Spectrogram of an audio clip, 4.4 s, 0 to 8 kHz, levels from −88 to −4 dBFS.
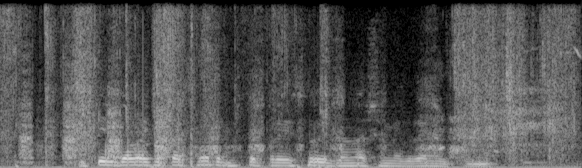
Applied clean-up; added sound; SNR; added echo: none; Dog; 3 dB; none.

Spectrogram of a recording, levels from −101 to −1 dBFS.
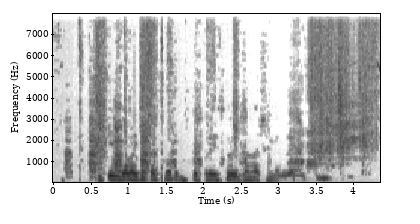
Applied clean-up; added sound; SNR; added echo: classical method spectral subtraction.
